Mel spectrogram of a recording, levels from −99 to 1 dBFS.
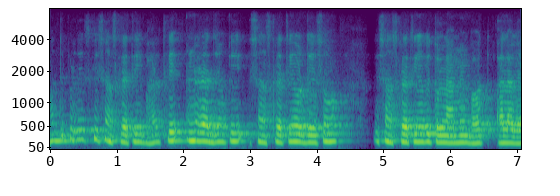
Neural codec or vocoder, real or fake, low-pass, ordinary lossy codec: none; real; 7.2 kHz; Opus, 32 kbps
